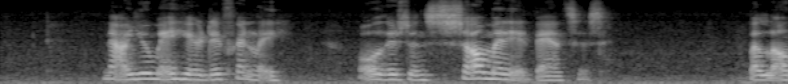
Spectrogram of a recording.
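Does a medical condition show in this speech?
Yes: multiple sclerosis; onset around age ten.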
